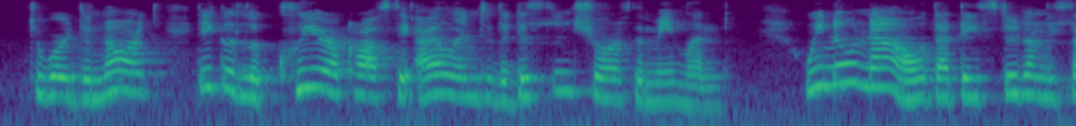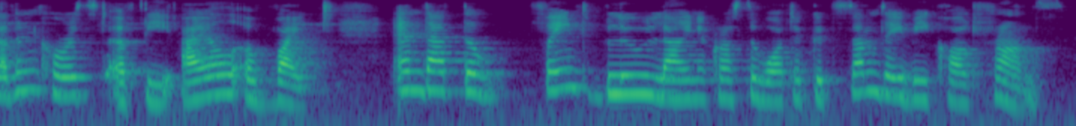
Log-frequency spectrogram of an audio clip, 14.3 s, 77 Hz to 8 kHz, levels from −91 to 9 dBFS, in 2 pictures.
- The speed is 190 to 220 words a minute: Yes, average, 195 wpm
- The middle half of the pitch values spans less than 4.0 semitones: No, average, 4.5 semitones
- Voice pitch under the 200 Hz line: No, high, 235 Hz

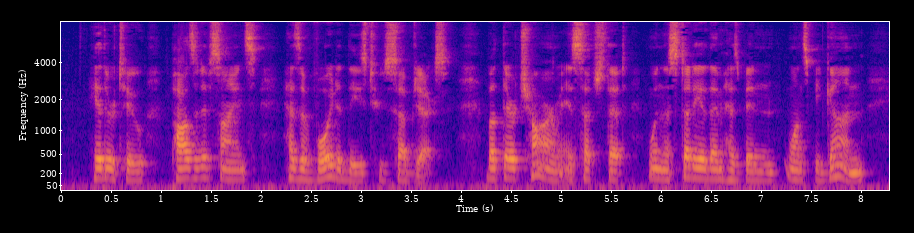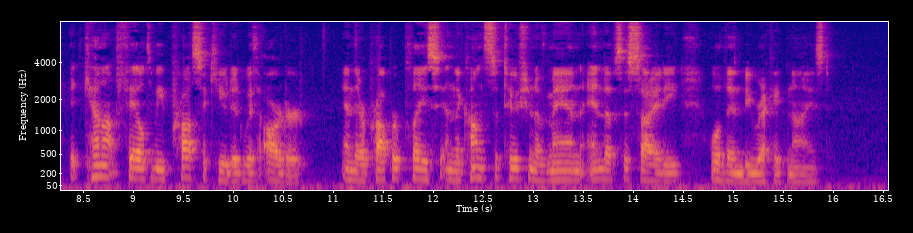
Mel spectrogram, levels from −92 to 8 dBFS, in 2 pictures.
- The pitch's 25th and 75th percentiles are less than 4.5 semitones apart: Yes, average, 3.9 semitones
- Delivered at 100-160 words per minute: No, average, 170 wpm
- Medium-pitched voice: No, low, 125 Hz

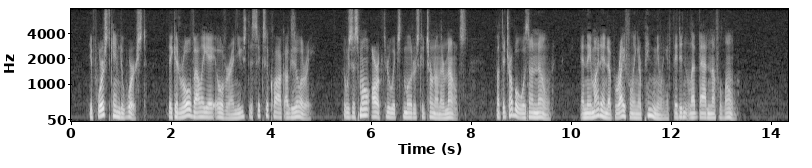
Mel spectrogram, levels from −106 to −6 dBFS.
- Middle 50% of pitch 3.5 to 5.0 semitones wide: No, average, 3.0 semitones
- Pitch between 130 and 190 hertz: No, low, 115 Hz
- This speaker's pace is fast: Yes, fast, 210 wpm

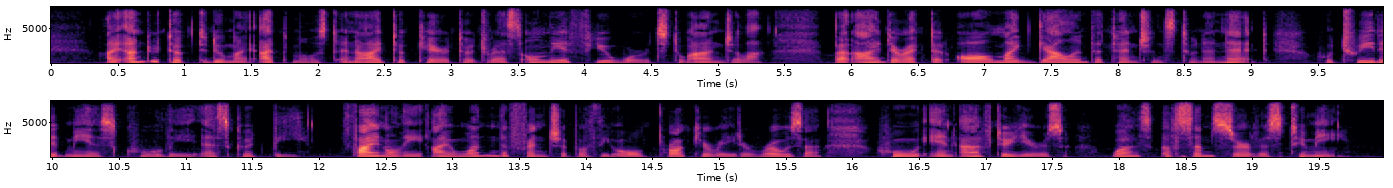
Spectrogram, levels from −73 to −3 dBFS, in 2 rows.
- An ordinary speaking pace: Yes, average, 165 wpm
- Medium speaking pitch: Yes, medium, 170 Hz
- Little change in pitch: No, average, 4.5 semitones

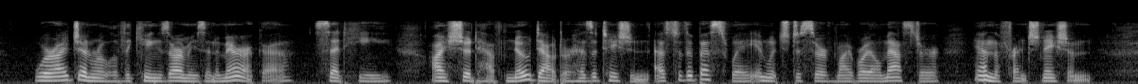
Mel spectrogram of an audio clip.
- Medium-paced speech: Yes, average, 180 wpm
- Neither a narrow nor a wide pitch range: Yes, average, 3.2 semitones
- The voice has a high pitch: No, medium, 155 Hz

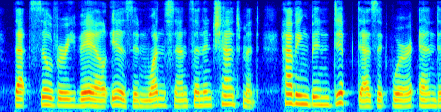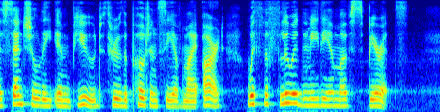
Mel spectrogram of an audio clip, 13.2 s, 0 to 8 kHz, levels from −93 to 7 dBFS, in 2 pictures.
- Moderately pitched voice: Yes, medium, 180 Hz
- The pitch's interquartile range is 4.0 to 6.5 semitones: No, average, 3.3 semitones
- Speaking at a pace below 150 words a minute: Yes, slow, 135 wpm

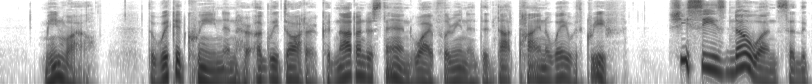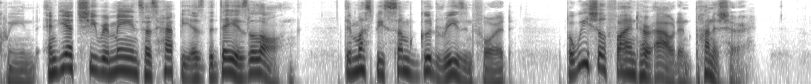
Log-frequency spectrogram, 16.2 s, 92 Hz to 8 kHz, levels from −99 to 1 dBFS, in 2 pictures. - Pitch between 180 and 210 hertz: No, low, 120 Hz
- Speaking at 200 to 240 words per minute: Yes, fast, 205 wpm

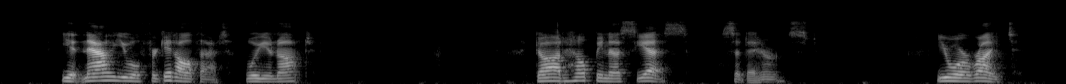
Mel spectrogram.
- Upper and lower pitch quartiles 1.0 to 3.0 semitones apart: Yes, narrow, 2.6 semitones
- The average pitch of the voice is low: No, medium, 150 Hz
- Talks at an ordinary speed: No, slow, 105 wpm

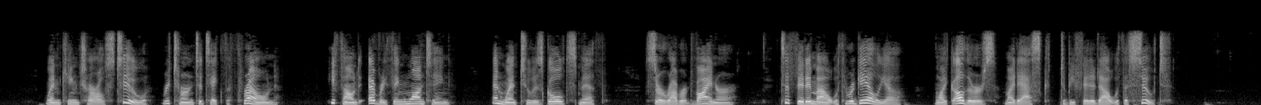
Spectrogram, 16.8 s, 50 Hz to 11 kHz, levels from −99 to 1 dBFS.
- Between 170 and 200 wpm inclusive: No, slow, 135 wpm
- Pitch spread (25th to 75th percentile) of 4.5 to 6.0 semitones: Yes, average, 4.8 semitones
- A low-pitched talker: No, medium, 185 Hz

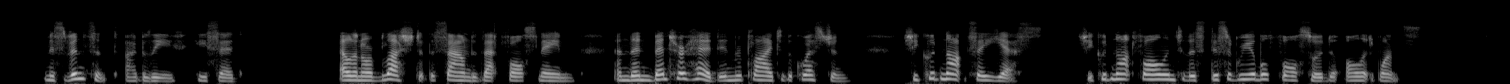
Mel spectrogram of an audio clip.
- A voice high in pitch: Yes, high, 195 Hz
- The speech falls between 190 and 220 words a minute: No, average, 170 wpm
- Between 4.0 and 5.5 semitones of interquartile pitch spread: Yes, average, 4.7 semitones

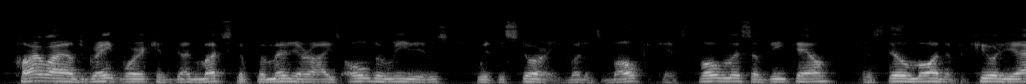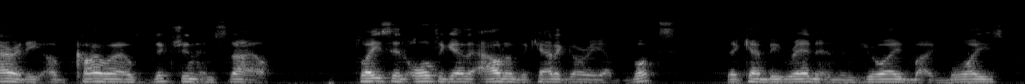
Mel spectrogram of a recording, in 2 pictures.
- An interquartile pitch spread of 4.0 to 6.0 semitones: No, narrow, 2.6 semitones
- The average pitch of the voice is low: Yes, low, 125 Hz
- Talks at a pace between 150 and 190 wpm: No, slow, 135 wpm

